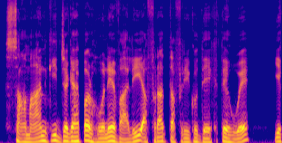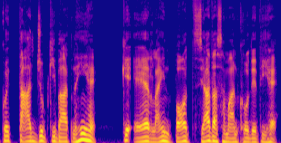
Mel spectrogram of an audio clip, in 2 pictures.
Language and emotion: Urdu, disgusted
